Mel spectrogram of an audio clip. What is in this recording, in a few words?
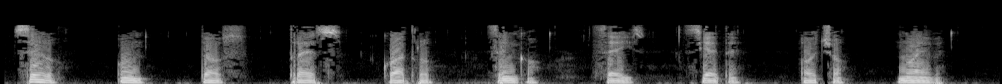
count spanish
